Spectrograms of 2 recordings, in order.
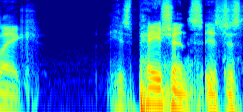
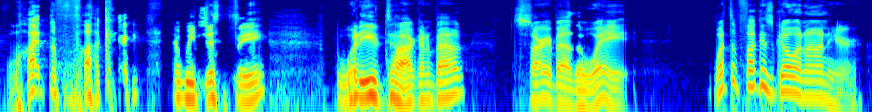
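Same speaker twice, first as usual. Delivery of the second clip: mock Kevin; 7 semitones higher than usual. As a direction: play stunned disbelief, pitched up. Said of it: "Kevin is like, look at his face".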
